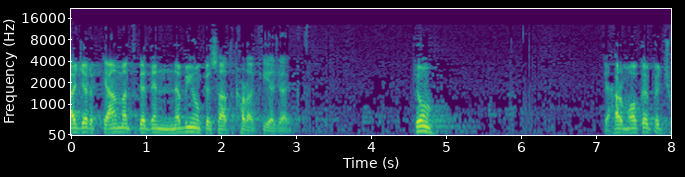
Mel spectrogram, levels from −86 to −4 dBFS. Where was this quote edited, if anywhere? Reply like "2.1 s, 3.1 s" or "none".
3.4 s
